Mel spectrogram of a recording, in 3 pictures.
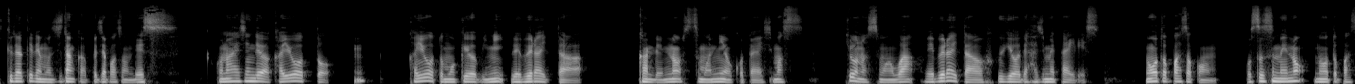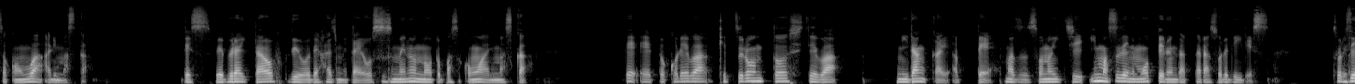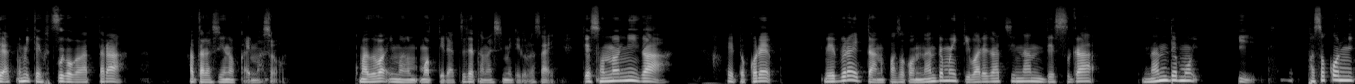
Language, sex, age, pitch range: Japanese, male, 20-39, 110-140 Hz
